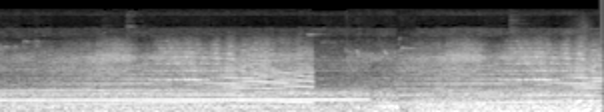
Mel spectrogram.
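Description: Cartoon engine sound effect for toy monster trucks driving: a steady engine drone, with a whine that falls in pitch like a vehicle passing by about two seconds in and again near the end.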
